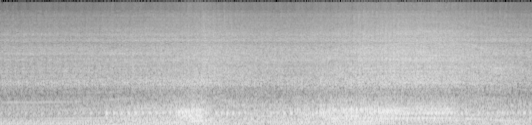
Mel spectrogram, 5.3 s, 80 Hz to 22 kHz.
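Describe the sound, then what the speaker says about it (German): A 1967 Lamborghini 400 GT with its V12 engine running close by, a loud steady idle with a gentle swell in revs around the middle, smooth and continuous throughout. "So läuft eine 12-Zylinder-Maschine."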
